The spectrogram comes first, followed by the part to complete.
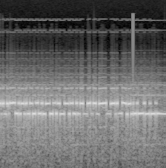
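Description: Electronic telephone ring: two high tones warbling rapidly in one continuous trill.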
